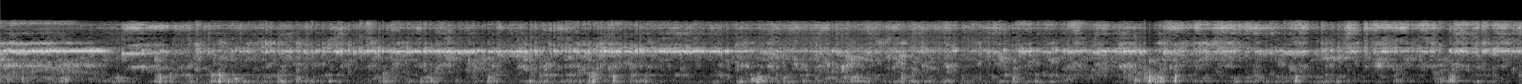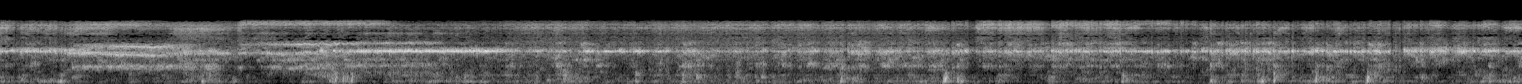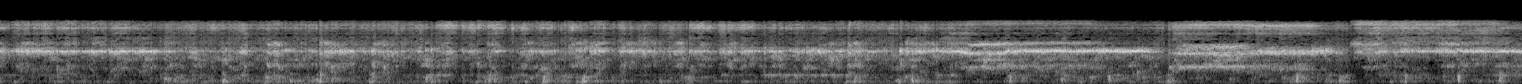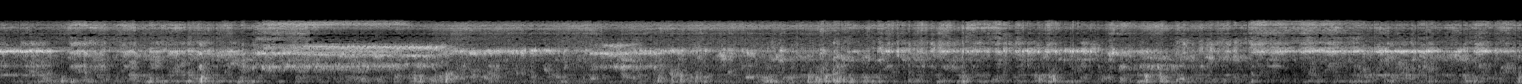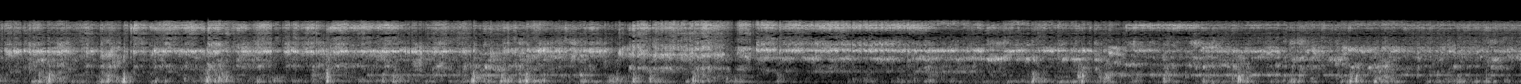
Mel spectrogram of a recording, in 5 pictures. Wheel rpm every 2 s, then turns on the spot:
230, 230, 230, 240, 230, 230, 230, 230, 220, 230, 230, 230, 230, 230, 230, 230, 230, 230, 230, 230, 230, 220, 230, 230, 220, 230, 230, 230, 230, 230, 230, 230, 230, 220, 170, 160, 120, 110.
none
